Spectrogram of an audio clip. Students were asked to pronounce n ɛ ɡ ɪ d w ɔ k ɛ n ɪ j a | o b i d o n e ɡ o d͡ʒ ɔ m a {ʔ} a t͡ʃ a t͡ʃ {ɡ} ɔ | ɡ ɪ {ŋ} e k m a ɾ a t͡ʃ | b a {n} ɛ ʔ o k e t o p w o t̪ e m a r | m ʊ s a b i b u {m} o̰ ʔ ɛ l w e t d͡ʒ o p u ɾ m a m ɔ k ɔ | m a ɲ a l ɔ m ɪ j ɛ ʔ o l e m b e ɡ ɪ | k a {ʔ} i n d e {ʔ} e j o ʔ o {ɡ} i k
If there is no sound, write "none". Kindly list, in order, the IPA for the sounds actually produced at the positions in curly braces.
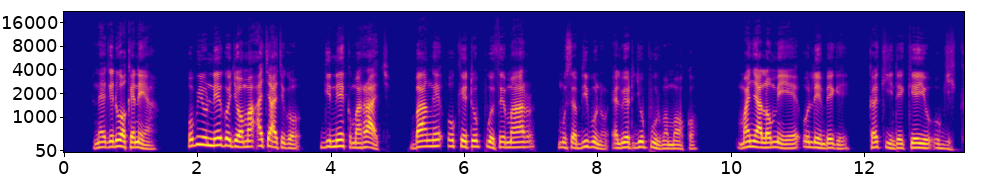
ʔ, ɡ, n, ŋ, n, k, k, ɡ

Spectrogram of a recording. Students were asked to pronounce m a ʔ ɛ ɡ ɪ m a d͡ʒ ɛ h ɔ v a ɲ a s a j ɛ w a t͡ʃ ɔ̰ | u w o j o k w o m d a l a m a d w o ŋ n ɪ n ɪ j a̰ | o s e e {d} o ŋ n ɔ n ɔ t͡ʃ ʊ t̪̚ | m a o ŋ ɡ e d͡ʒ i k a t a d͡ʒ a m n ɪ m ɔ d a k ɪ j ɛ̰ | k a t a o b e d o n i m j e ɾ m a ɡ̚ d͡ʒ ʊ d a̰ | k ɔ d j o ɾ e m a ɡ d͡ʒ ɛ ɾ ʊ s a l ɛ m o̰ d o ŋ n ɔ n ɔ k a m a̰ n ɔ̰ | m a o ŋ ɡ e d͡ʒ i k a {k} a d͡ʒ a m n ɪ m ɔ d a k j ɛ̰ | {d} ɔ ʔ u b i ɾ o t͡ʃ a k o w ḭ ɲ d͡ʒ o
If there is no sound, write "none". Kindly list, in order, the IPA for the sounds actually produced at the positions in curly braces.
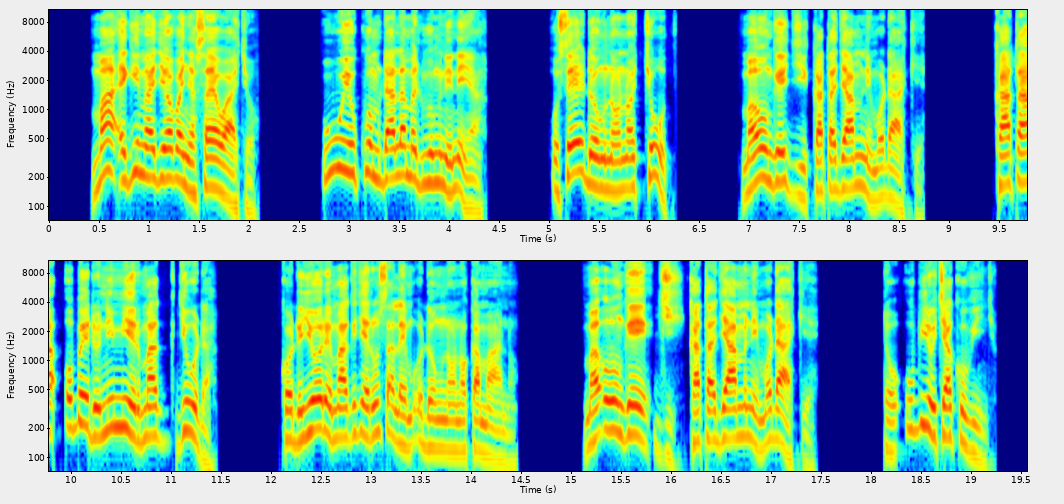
d, t, t

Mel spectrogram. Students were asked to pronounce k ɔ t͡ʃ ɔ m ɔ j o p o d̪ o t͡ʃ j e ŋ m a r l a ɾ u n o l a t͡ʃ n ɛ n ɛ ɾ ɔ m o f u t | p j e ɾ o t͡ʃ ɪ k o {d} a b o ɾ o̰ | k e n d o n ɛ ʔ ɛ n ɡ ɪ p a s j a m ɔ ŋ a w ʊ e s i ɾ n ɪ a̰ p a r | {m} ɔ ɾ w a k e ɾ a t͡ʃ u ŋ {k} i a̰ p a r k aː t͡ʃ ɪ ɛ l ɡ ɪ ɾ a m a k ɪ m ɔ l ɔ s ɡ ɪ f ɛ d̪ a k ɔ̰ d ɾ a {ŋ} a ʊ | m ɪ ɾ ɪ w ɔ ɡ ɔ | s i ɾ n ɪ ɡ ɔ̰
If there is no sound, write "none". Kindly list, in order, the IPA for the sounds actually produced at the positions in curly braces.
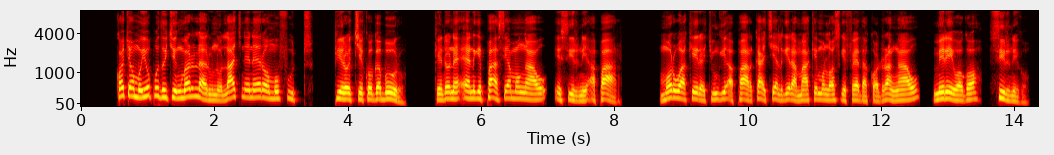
ɡ, m, ɡ, ŋ

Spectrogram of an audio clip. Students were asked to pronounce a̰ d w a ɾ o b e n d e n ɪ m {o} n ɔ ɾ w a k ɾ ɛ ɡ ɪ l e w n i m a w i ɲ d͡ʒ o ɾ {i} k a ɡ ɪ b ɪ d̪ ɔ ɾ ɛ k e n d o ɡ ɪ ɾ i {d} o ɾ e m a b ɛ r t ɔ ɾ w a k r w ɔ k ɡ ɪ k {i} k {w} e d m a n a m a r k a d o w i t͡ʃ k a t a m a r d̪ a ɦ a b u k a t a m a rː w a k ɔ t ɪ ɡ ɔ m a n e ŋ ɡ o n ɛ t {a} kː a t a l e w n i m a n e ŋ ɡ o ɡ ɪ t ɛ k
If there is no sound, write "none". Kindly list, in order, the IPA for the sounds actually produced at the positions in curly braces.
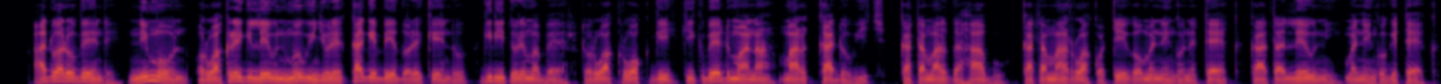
o, e, t, i, b, ɛ

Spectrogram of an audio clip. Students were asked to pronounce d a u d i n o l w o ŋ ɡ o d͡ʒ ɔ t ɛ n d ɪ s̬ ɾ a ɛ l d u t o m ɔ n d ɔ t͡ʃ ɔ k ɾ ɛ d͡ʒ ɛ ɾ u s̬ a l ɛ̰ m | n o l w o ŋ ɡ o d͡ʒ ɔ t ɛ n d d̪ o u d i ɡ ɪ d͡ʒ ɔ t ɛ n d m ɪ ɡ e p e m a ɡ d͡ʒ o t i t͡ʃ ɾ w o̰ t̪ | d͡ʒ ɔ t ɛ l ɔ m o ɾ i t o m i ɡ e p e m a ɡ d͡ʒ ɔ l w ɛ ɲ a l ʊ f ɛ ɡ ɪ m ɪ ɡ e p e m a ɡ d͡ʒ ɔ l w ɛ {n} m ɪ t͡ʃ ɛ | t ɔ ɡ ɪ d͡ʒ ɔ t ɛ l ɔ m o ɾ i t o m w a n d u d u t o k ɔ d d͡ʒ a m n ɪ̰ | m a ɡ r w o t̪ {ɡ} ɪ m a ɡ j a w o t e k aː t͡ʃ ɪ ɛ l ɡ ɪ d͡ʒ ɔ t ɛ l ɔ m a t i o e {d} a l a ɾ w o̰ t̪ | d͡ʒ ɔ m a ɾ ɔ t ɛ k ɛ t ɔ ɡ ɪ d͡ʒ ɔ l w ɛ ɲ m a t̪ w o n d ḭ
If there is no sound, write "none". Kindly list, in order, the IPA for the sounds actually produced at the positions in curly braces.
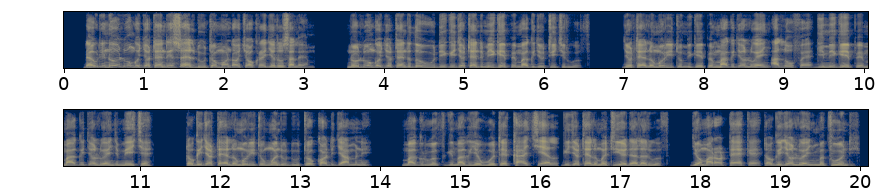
ɲ, ɡ, d

